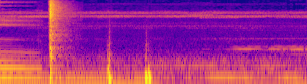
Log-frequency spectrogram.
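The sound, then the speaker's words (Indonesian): A ball drops with a sharp thud, then bounces twice more with softer, quickening thumps, all over a steady low electrical hum in an otherwise quiet room. “Hah, sepertinya tadi aku mendengar sesuatu. Itu oh, cuma bola jatuh.”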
